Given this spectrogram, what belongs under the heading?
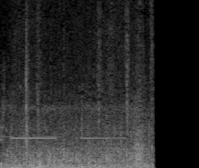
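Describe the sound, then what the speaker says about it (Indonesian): A car speeds off in a zombie-film scene with a loud, steady engine roar and rushing noise that stops abruptly after about a second and a half, leaving silence. "Ketika sampai di mobil, mereka langsung tancap gas."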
